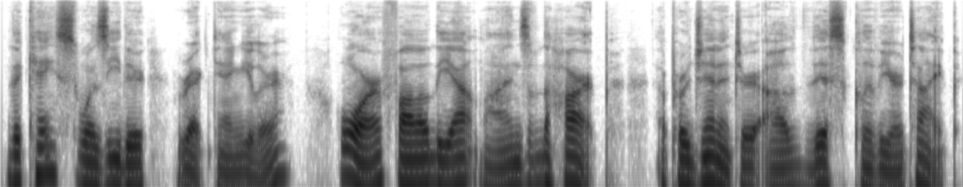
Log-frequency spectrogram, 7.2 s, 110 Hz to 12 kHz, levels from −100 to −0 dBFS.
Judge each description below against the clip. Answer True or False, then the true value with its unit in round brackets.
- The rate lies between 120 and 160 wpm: True (150 wpm)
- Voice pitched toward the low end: True (105 Hz)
